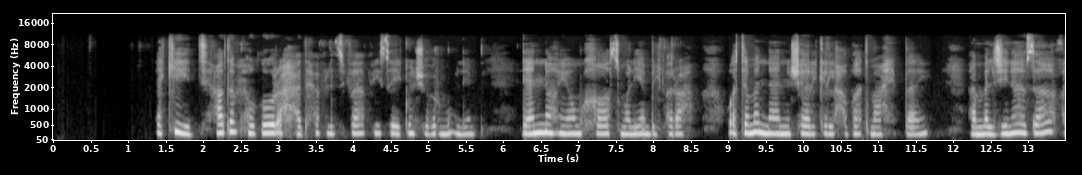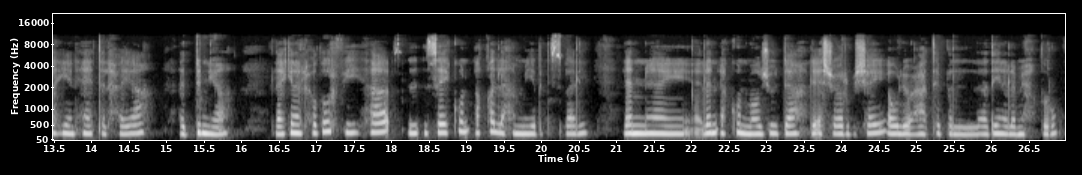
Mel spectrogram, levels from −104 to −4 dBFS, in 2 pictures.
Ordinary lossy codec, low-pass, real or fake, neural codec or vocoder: none; 10.8 kHz; real; none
